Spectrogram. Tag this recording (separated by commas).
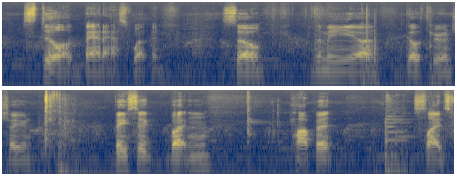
Speech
